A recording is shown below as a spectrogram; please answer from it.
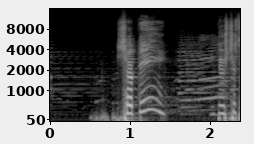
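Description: A stage performer's voice through the PA giving two short loud cries, the second sliding up and falling back in pitch, a little after the start; a softer held note follows near the end.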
